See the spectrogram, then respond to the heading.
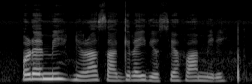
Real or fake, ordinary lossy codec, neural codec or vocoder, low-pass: real; none; none; none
